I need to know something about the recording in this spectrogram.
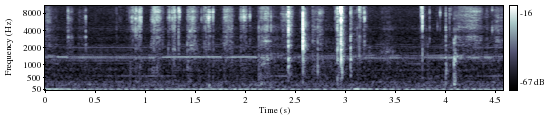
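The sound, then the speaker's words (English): Scissors snip and crunch through stiff, hard-to-open plastic product packaging in a quick series of sharp cuts, with a faint steady hum underneath and no talking. “Damn, these people make they shit really really hard to fucking bust open and shit, you know? But, you know, nigga like me, I got scissors.”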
